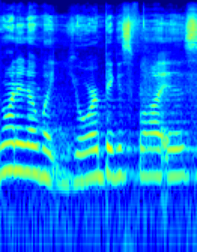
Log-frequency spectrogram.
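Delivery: ordinary delivery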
